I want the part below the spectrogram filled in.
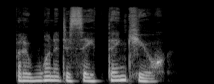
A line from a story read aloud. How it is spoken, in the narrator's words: Alex murmured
